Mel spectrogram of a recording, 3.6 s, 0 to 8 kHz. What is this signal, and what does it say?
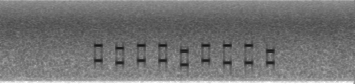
DTMF, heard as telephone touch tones, dialled by machine, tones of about 70 ms, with phone line noise. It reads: 959919664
